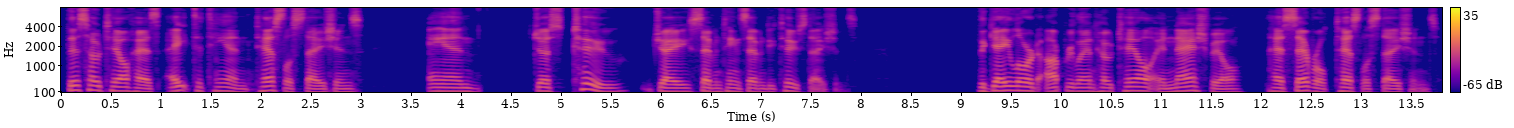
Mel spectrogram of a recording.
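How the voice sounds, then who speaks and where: Clear-voiced American man telling an anecdote. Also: mid-range voice, measured pace, a bit bright, no room sound, studio quality. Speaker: vlog host and electric cooperative employee. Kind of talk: first-person anecdotal monologue to an audience.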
